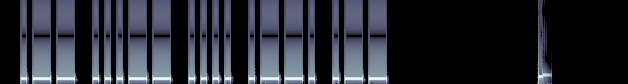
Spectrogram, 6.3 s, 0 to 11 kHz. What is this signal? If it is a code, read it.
Morse code, heard as a keyed tone, about 20 wpm, 700 Hz. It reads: W3HPW
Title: USA Callsign DE Callsign - 5 Characters - 20wpm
